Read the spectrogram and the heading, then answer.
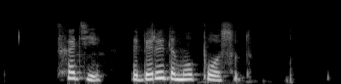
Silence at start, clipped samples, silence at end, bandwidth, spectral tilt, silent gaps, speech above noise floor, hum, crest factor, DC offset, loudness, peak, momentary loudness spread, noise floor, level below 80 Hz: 0.6 s; under 0.1%; 1 s; 7.2 kHz; -7.5 dB/octave; none; 31 dB; none; 16 dB; under 0.1%; -17 LUFS; -2 dBFS; 12 LU; -47 dBFS; -60 dBFS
